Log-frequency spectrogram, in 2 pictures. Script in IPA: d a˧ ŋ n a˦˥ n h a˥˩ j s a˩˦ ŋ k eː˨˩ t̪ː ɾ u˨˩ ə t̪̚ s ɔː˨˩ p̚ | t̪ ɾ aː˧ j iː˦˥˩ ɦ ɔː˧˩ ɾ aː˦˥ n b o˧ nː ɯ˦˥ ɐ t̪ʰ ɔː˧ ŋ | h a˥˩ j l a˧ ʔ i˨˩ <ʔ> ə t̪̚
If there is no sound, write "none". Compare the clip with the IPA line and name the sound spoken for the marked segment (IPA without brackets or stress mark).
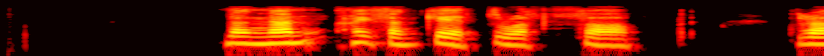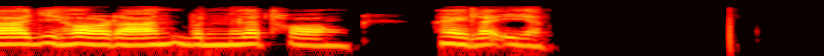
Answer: none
